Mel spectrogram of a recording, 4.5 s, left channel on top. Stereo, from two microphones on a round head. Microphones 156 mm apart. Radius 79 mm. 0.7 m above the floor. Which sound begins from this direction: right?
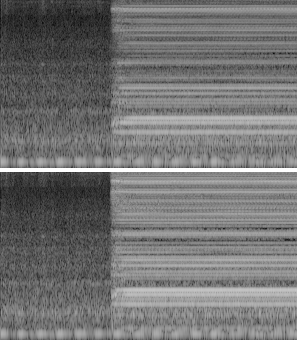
A buzzer, at 1.6 s.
